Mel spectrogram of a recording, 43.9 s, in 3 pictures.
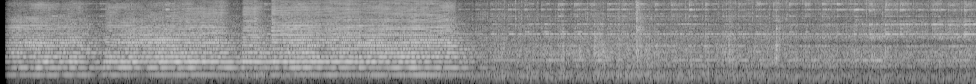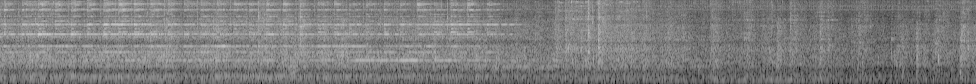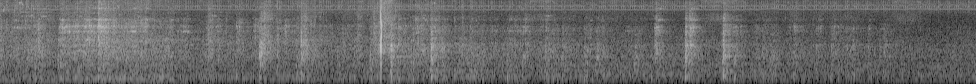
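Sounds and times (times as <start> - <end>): train horn blast: 0.1 - 7.5
train wheels rumbling on rails: 0.1 - 43.9.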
